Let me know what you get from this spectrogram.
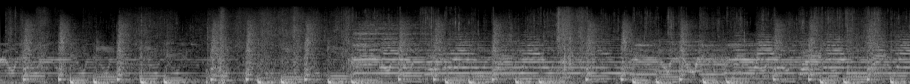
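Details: Upbeat rhythmic music with a steady beat and strong bass plays throughout, with no animal sounds.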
